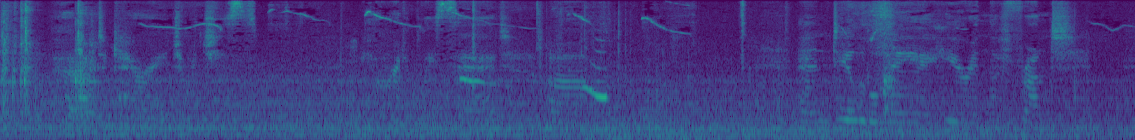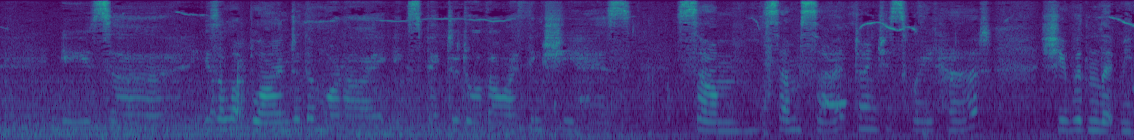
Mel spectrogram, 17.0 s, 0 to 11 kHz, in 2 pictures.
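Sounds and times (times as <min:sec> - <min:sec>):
car engine and road noise: 0:00.0 - 0:17.0
small dog whining: 0:01.1 - 0:05.3, 0:14.1 - 0:15.6.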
